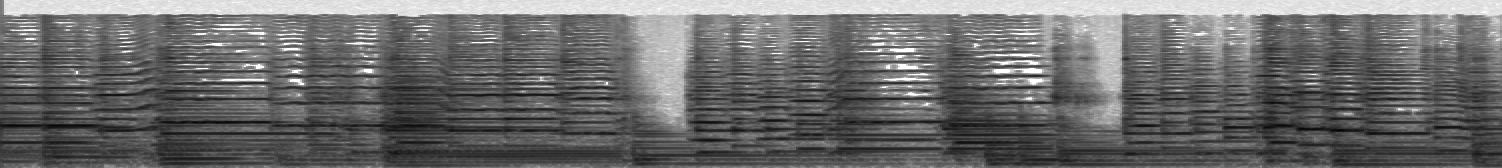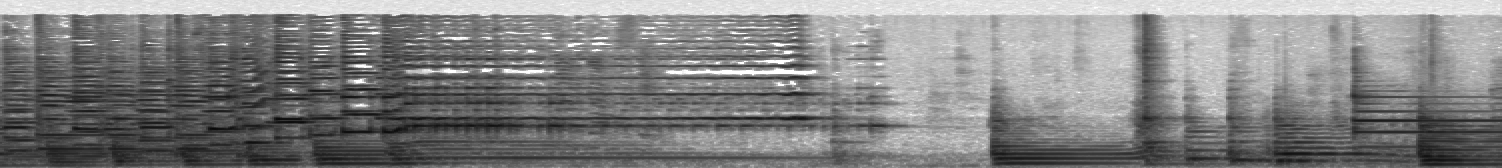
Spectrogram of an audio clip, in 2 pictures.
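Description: Live free-improvised trio of violin, guitar and double bass: busy, overlapping plucked and bowed notes, then a long held high note from about fourteen seconds in. The music breaks off briefly just after, and the trio comes back in.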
